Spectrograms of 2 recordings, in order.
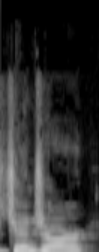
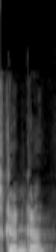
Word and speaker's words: Gengar: And if I mispronounced it, if it's Genjar, bite me. It's Gengar, but uh it's not hollow. It's uh holo.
